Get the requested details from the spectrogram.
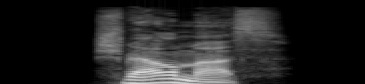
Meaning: genitive singular of Schwärmer
- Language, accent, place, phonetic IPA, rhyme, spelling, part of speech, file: German, Germany, Berlin, [ˈʃvɛʁmɐs], -ɛʁmɐs, Schwärmers, noun, De-Schwärmers.ogg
